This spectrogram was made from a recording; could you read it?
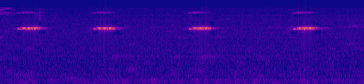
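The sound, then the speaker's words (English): A cricket chirps in four evenly spaced, high-pitched bursts about once a second, faint against a low background hum with no talking. “Somebody kill that cricket.”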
